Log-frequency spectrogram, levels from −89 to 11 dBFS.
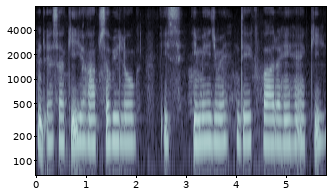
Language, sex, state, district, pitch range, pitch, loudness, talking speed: Hindi, male, Himachal Pradesh, Shimla, 160-170 Hz, 165 Hz, -18 LUFS, 135 wpm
